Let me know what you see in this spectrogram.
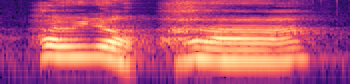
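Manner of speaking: snide, sneering, condescending tone. Retelling asking a teacher for help: imitating a snide teacher. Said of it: "talks snide to me".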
